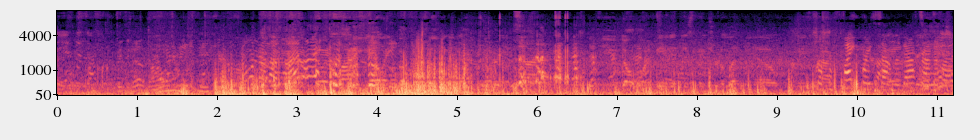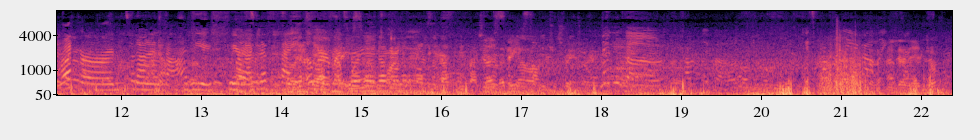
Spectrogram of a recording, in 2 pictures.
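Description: A crowd of people murmurs and chatters nearby outdoors.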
